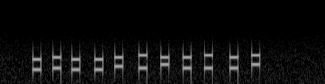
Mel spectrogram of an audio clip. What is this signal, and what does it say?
DTMF, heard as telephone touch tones, dialled by hand, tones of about 80 ms. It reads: 1511860565#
